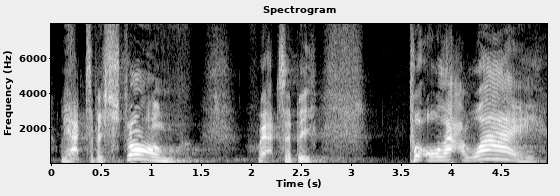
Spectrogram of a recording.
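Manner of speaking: loud, high, emphatic push; mock stern demand. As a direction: raise the voice on each command, punching the last word. Mock voicing of old demand to be tough.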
